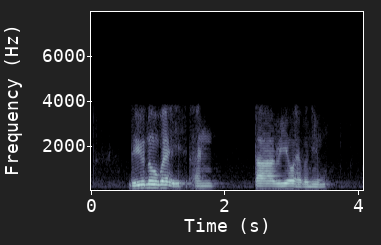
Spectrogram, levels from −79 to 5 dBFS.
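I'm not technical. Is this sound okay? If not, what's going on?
No. The speech went through a G.729 codec, a low-quality phone-call compressor that rebuilds the voice from a rough model. Throughout the clip, nothing above 3.8 kHz survives, so it sounds muffled, and the rebuilding adds a plainly audible rough, synthetic edge.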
